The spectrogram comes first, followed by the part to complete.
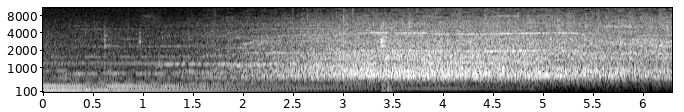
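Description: Final held electric guitar notes of a live metal song ring on and fade out about halfway through, while festival crowd noise swells underneath and takes over.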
